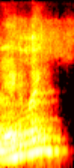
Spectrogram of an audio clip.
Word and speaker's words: Yuengling: guest before we started was how to properly pronounce his last name. So with that, I'm going to introduce Jon Yuengling.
